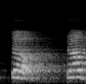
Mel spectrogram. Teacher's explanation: अब M for मूर्धन्य, मूर्धन्य जो मूर्धन्य मतलब मुंह का प्रयोग नहीं, जो जीवा होती है, जीवा थोड़ी ऐसी होती है और उसको बोलने के लिए जैसे ट ट बोल रहे हैं तो जीवा कैसे हो रही है, मुड़ रही है, तो यानी मूर्धन्य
